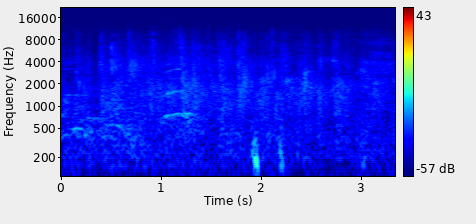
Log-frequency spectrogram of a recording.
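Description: A crowd applauds steadily for a few seconds, a dense wash of many hands clapping at once, with a faint voice or two rising briefly amid the noise.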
